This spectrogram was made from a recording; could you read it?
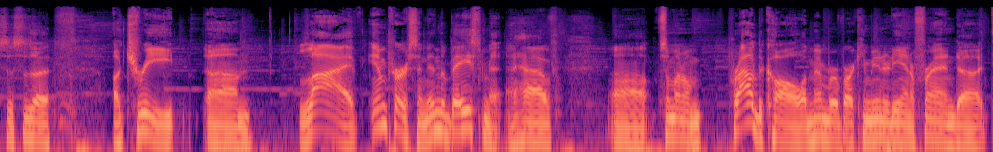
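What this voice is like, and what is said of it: Excited, energetic voice. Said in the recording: “I am very excited right now. You can maybe tell in my voice.”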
